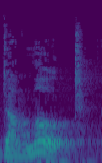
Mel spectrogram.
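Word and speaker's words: דמות: So even damut has to do with internality. And you could even pronounce that word damot, which is the plural of blood, bloods.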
